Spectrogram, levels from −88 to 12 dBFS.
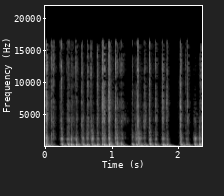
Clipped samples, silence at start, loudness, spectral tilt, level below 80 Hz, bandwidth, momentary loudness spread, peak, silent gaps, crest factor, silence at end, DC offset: under 0.1%; 0 s; -30 LUFS; -5 dB/octave; -34 dBFS; 17 kHz; 7 LU; -8 dBFS; none; 22 dB; 0 s; under 0.1%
